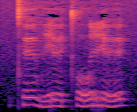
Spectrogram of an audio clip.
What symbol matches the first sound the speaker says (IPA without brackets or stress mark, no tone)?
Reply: t̪ʰ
